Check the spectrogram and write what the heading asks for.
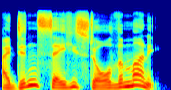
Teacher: pay attention to the falling tone on the word money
